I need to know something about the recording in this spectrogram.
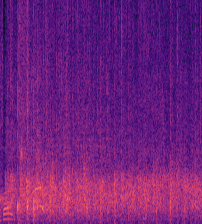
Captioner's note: audience cheering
